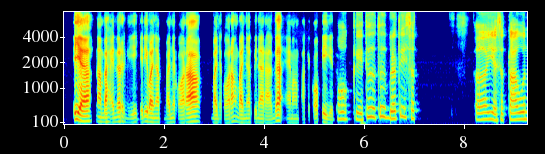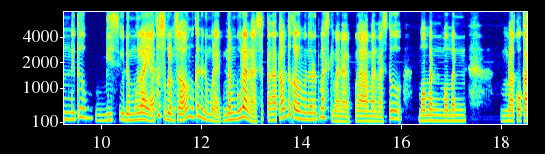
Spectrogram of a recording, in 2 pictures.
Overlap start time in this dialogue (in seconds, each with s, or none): none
